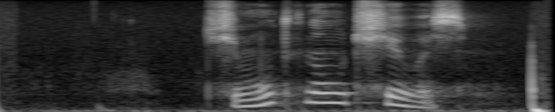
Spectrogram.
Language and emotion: Russian, neutral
